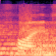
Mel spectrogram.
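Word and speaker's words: fight: मतलब होता है तं तो इन सभी वर्ड में आप देख रहे हैं कि आई के बाद जी एसटी जीएसटी आ रहा है सभी वर्ड में इसलिए हम यहां पे आई को आई प्रोनाउंस कर रहे हैं नेक्स्ट रूल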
